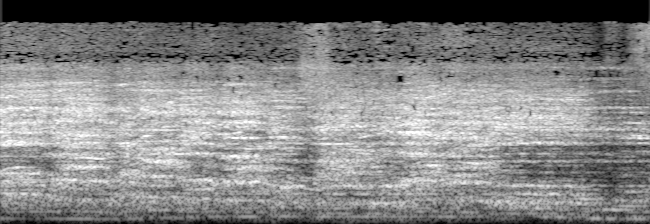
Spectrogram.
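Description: A mixed choir of teenage boys and girls singing a song together, with a short break between phrases about three seconds in.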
